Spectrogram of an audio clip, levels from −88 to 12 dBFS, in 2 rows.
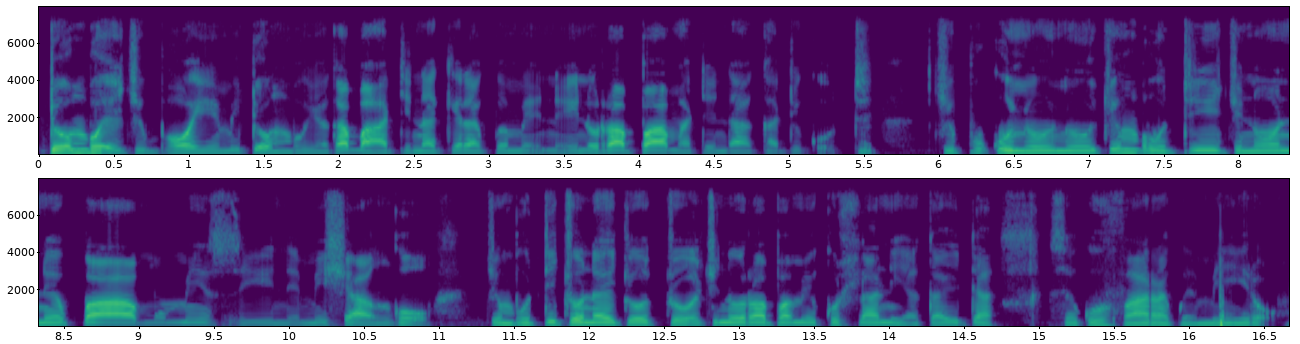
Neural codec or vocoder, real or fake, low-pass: none; real; 7.2 kHz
